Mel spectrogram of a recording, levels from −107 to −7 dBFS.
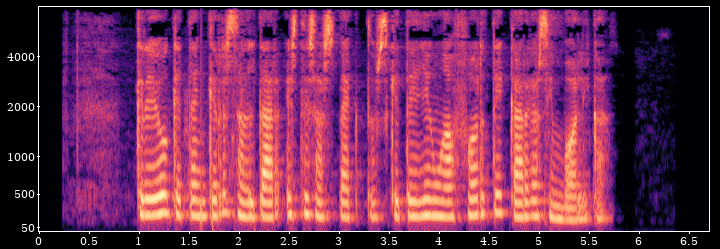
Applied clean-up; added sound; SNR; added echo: none; none; none; none.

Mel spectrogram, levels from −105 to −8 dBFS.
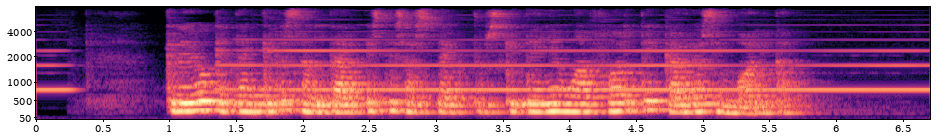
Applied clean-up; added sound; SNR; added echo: none; Wind instrument, woodwind instrument; 13 dB; reverberation time 0.7 s.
